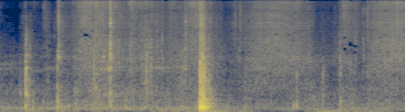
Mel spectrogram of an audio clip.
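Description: A heavy cardboard box thuds onto a table.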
